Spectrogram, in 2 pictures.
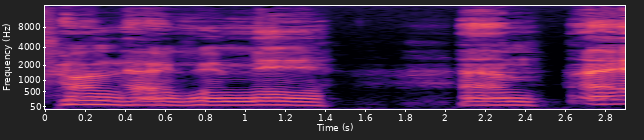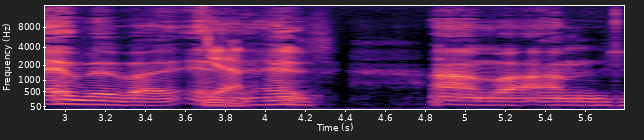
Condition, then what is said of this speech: ALS (motor neuron disease). My motor neuron is called Bulba, which is affecting up here, my voice and my swallow at the moment.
